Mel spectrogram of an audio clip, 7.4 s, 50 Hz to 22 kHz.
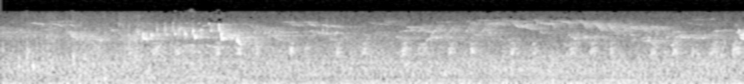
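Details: Mallards give a run of short, hoarse quacking notes about twice a second, fairly faint over steady outdoor background noise, recorded 31 March 2021, a female among them.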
